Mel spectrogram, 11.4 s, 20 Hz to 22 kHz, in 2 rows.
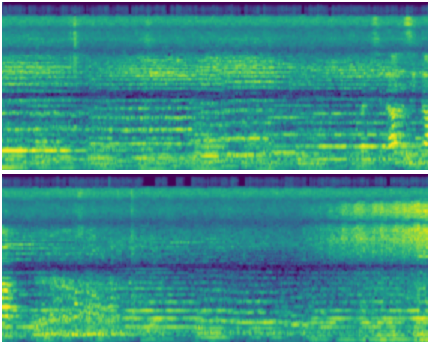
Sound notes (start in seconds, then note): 5.2 audience member 1 speaking in Spanish; 8.6 upbeat music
